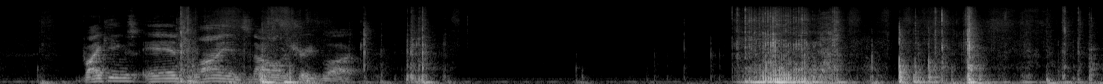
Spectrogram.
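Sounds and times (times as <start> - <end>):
cardboard scraping: 1.8 - 3.4, 7.3 - 11.0.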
